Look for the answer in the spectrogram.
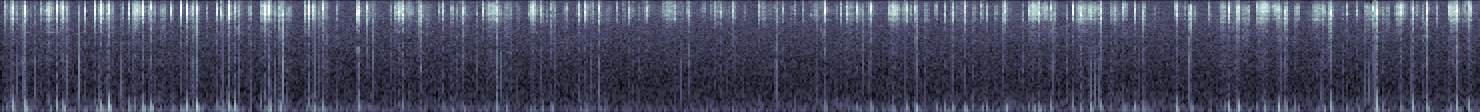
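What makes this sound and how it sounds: A small, hollow, white plastic ping pong ball is held in the hand and tapped and scratched with fingernails. A quiet, fast string of short, dry clicks with soft low thumps runs throughout, laced with a bright, crackly scratching hiss.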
